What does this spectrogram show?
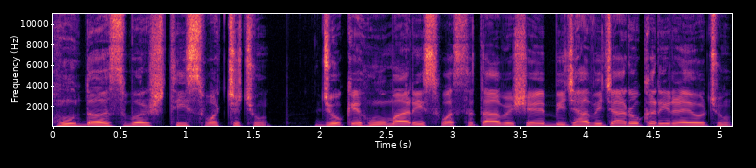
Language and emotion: Gujarati, fearful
